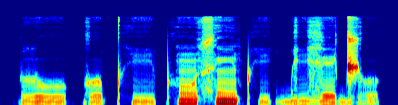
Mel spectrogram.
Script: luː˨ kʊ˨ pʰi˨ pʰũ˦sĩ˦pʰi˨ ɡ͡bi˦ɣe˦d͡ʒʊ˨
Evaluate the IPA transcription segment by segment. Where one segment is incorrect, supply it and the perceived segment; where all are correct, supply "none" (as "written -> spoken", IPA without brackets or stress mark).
none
